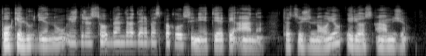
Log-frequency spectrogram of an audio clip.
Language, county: Lithuanian, Panevėžys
